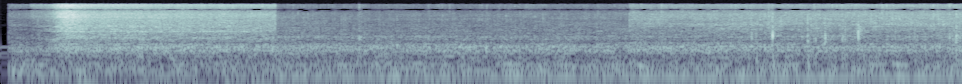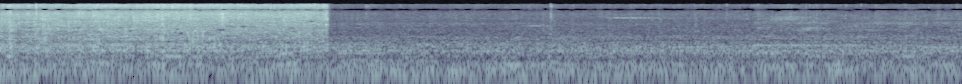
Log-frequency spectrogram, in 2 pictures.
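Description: Shirataki noodles and hijiki sizzling in a hot saucepan as they are stir-fried: a steady loud hiss that starts the moment the noodles go in, with a few light clicks.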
